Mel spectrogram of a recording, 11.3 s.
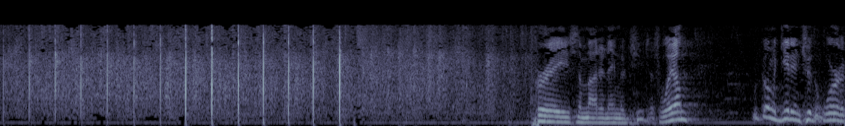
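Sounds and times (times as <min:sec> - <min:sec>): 
audience hand clapping: 0:00.0 - 0:07.2
speech: 0:07.2 - 0:09.4, 0:10.0 - 0:11.2.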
